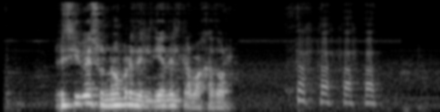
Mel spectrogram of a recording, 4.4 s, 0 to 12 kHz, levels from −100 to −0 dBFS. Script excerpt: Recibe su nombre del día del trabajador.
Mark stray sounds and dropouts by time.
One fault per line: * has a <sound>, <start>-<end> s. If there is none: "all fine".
* has a laugh, 2.8-3.8 s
